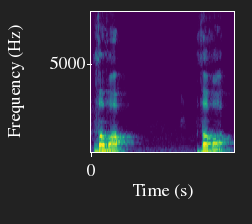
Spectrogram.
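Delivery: Vovó with a sharp, open final ó; stress on the last O. Shown as a demonstration. Teacher models Vovó meaning grandma, strong final stress. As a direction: hit the final ó of Vovó hard. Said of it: "dengan tekanan yang sangat keras".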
